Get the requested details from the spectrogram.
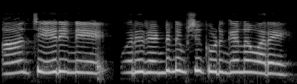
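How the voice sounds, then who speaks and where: A woman doing a squeaky cartoon girl, cheeky and pleading. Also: level tone, normal speed, pushed and bright. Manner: pleading, then cocky and mocking. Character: stranded young girl, pleading then cheeky.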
